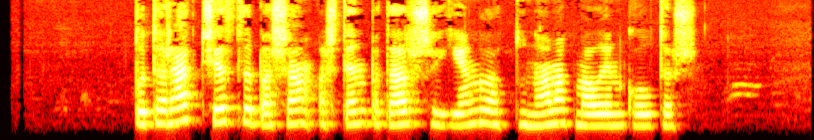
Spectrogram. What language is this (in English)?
Mari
